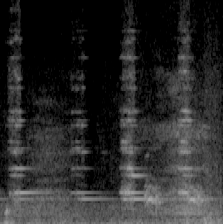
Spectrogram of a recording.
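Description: A crow cawing three times, short calls about half a second to a second apart.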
